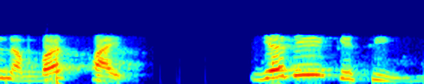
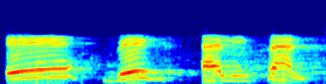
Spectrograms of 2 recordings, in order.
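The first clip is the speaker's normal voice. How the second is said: a big elephant drawn out very slowly and a bit louder; slow clear example; 4 dB louder, much slower than usual. Shown as a demonstration. Teacher dictating an example to students, slow and clear. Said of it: "अब इसमें देखिए".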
